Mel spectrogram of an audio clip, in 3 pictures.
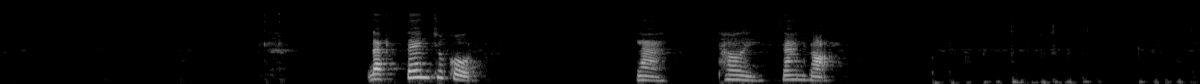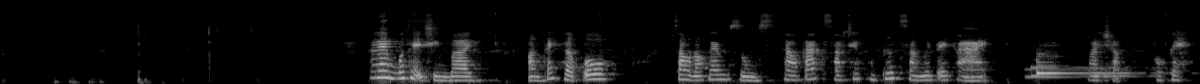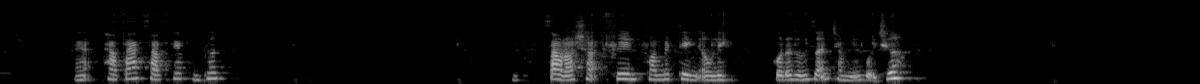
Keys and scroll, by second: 10.5 ctrl+v, 10.7 ctrl+v, 10.7-13.9 typing.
